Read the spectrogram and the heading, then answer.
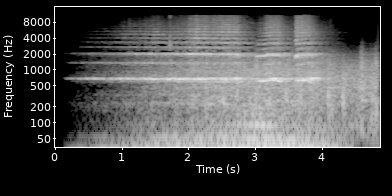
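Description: A steam train rumbles along the rails while its whistle sounds one long, steady note, the noise swelling louder over a few seconds. No one speaks.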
